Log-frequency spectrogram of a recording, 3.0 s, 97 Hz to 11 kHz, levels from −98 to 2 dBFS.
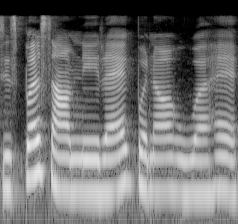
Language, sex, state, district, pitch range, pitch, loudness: Hindi, female, Chhattisgarh, Raipur, 190-205 Hz, 195 Hz, -15 LUFS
